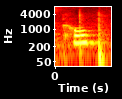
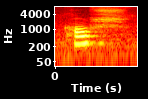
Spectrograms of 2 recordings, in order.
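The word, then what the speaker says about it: Koch: You can pronounce it as Coke Kosh. Either which way is fine.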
